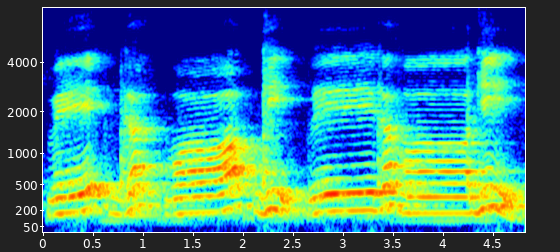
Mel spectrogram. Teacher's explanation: ಎರಡು ಕಡೆ ದೀರ್ಘ ಸ್ವರಗಳು ಸೇರಿದಾವೆ ಹಾಗಾಗಿ ಅವನು ದೀರ್ಘ ಉಚ್ಚಾರಣೆ ಮಾಡಬೇಕು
